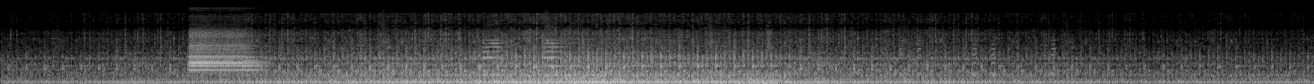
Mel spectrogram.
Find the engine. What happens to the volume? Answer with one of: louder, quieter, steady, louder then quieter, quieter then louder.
louder then quieter.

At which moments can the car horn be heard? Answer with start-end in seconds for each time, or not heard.
1.9-2.7, 4.8-5.8, 8.9-10.6.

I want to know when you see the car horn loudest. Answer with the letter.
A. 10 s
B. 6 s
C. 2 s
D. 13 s
C.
